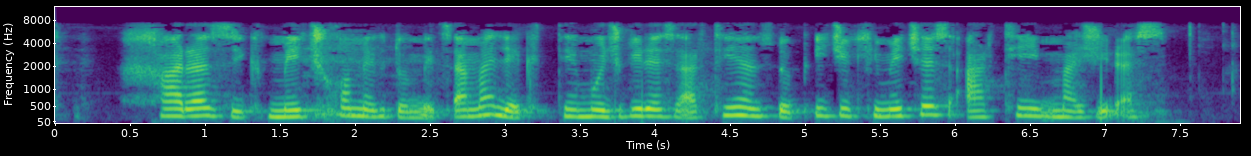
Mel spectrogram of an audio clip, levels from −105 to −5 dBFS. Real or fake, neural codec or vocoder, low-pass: real; none; 7.2 kHz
